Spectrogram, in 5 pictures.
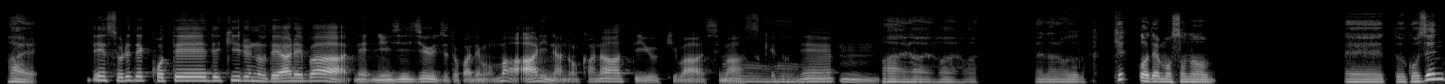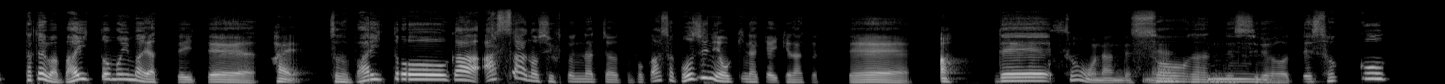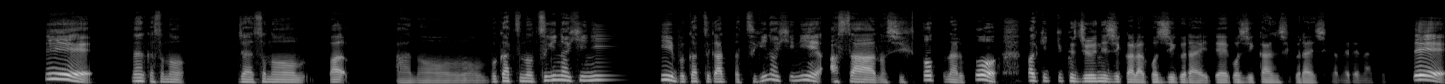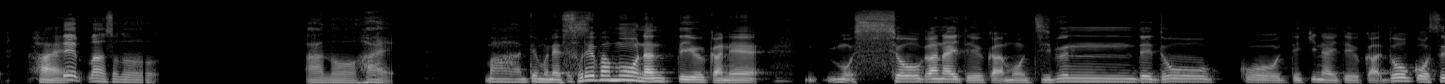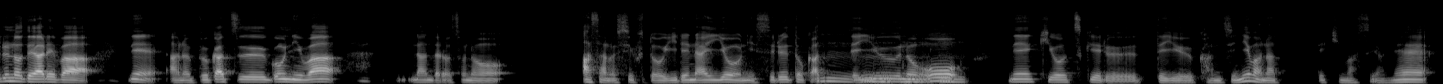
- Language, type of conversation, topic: Japanese, advice, 睡眠リズムが不規則でいつも疲れているのですが、どうすれば改善できますか？
- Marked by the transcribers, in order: other background noise; distorted speech; tapping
